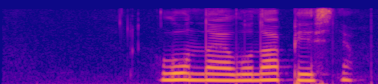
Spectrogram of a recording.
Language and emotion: Russian, neutral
